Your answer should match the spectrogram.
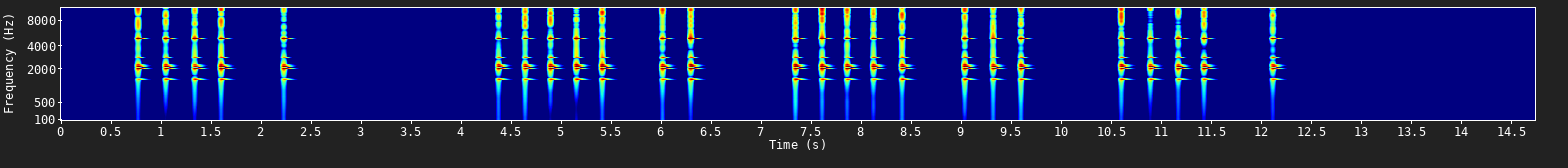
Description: Tap code, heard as taps on glass, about 4 knocks a second. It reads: Q WXQ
